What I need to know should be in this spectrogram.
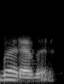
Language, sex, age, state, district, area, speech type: Gujarati, female, 30-45, Gujarat, Anand, urban, conversation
